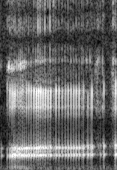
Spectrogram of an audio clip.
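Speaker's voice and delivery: very low creaky held "ah"; soft, rattling fry sound; vocal fry. Shown as a demonstration. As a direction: let the voice drop into a long low fry. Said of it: "if you try to make a grudge sound".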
